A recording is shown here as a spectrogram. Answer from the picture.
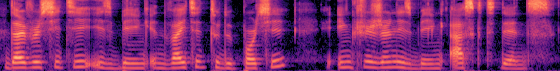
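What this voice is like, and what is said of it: Put-on English accent. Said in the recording (French): “j'ai pris mon meilleur accent”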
